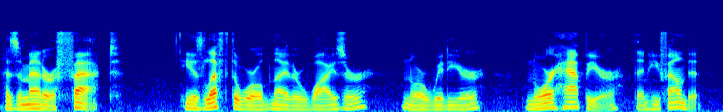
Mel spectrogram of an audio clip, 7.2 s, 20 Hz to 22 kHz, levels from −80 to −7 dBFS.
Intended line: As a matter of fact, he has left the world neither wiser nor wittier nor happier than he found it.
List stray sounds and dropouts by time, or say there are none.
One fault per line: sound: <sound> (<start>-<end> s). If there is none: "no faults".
no faults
